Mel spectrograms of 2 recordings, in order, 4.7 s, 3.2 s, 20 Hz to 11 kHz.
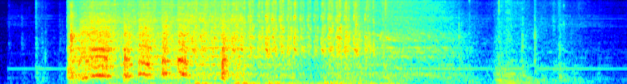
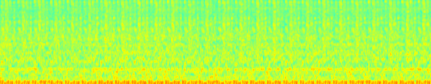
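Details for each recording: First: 1983 Porsche 944 Turbo after new fuel pump and relay, fuel rail gauge showing pressure: long run of churning cranking that fades, pause, then engine catches; slow to fire, just needed extended cranking, runs afterward with some smoke. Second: 1983 Porsche 944 Turbo after a new fuel pump and relay, first start after extra cranking, smoking slightly: steady, slightly lumpy idle with an even low throb and a light tick; it idles and drives.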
